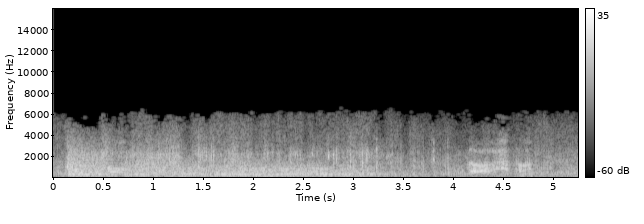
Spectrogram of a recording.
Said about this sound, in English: Wired that tree to a blasting charge. Blew up right in my face. Anybody else would have been shattered to bits. It's a good thing dynamite can't hurt me.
